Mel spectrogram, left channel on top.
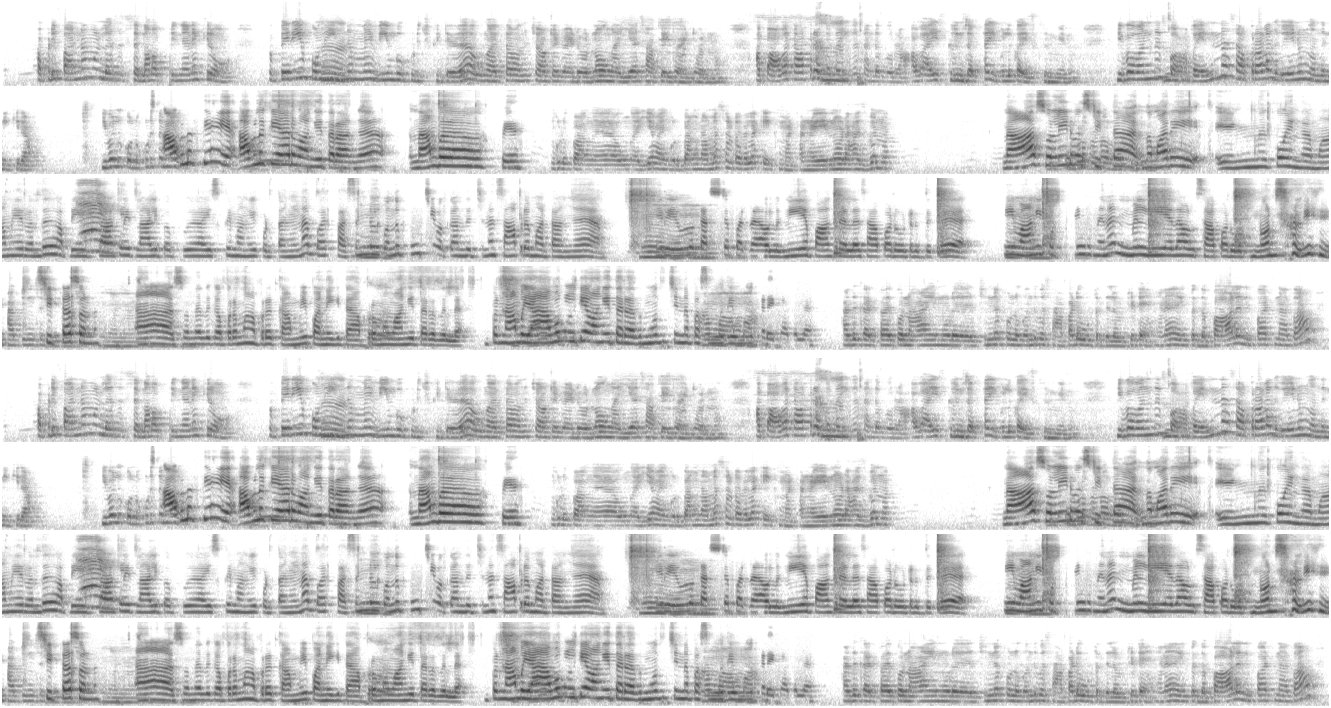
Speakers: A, on the left (about 50°); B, on the right (about 70°).
A: அப்பிடி பண்ண முடில சிஸ்டர் நம்ம அப்டி நெனை க்கிறோ இப்ப பெரிய பொண்ணு
B: ம்
A: இன்னமுமே வீம்பு புடிச்சு க்கிட்டு அவங்க அத்தா வந்து சா க்லேட் வாங்கிட்டு வரணு அவங்க ஐயா சாக்லேட் வாங்கிட்டு வரணு அப்ப அவ சாப்பட்றதா பாத்தா
B: ம்
A: இவ சண்ட போட்றா அவ ஐஸ்க்ரீம் சாப்ட்டா இவளுக்கு ஐஸ்க்ரீம் வேணு இவ வந்து இப்ப
B: ம்
A: அவ என்ன சாப்பர்றாலோ அது வேணும்னு வந்து நிக்கிறா இவளுக்கு ஒன்னு குடுத்
B: அவளுக்கே அவளுக்கு யார் வாங்கி தராங்க நாம்ப பே
A: ப்பாங்க அவங்க ஐயா வாங்கி குடுப்பாங்க நம்ம சொல்றதல்லா கேக்க மாட்டாங்க என்னோட ஹஸ்
B: நா சொல்லிடுவே
A: பொம்பள
B: ஸ்ட்ரிட்டா
A: புள்ளனா ரொம்ப புடிக்கு
B: இந்த மாரி இன்னைக்கு எங்க மாமியார் வந்து அ ப்டி சாக்லேட் லாலிபப்பு ஐஸ்கிரீம் வாங்கி குடு த்தாங்கன்னா பார் பசங்களுக்கு
A: ம்
B: வந்து பூச்சி ஒக்காந்துச்சுனா சாப்ட மாட் டாங்க
A: ம்
B: இது எவ்ளோ
A: ம்
B: கஷ்டப்பட்ற அவுளு நீயே பாக்கற இல்ல சாப்பாடு ஊட்றதுக்கு நீ
A: ம்
B: வாங்கி குடுத்துட்டே இருந்தேன்னா ம் உண்மல் நீயேதா அவளுக்கு சாப்பாடு ஊட்டணுன்ஸ் சொல்லி
A: அப்டின்னு சொல்லிருவீங்க
B: சிட்டா சொன்னா
A: ம்
B: ஆ சொன்னதுக்கு அப் அப்புறமா அப்புறோ பண்ணிக்கிட்ட அப்புறமா வாங்கி தரதில்ல இப்ப நாம
A: நா
B: யா
A: இப்ப
B: அவங்களுக்கே வாங்கி தரதும் போது சின்ன பசங்களுக்கு
A: ஆமா ஆமா
B: இவங்களுக்கு கெடைக்காதுல்ல
A: அது கரெக்டா இப்போ நா என்னோட சின்ன பொண்ணுக்கு வந்து ஃபஸ்ட் சாப்பாடே ஊட்றதில்ல விட்டுட்ட இப்ப இந்த பால நிப்பாட்னாதா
